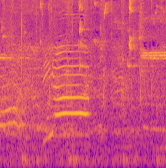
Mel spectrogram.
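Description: A referee's whistle blows once sharply.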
